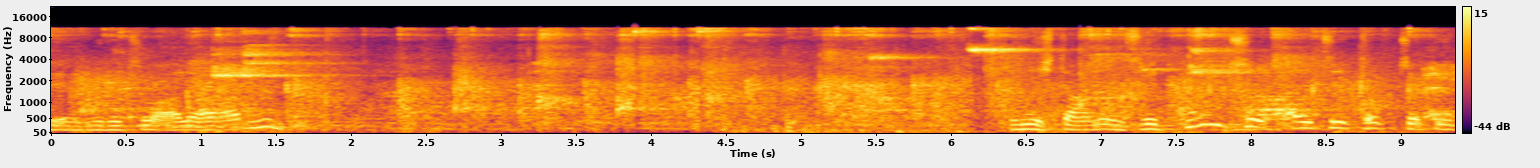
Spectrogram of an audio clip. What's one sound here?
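Men talk nearby in a large echoing hall.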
